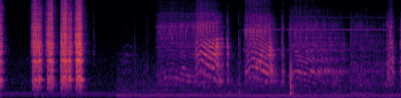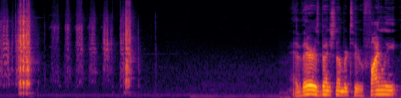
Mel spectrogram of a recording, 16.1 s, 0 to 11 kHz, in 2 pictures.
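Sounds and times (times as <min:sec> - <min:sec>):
cordless drill driving screws: 0:03.1 - 0:10.4.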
